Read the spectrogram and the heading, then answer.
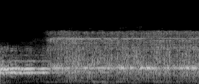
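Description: An alarm clock rings steadily with a loud, continuous electronic tone that brightens after a moment and keeps going without pause, with no voices.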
